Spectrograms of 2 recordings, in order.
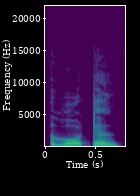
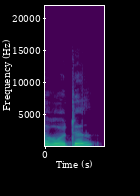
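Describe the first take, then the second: First: "होटल" broken into two parts, हो and टल; split into syllables. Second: Said in the usual way. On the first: Shown as a demonstration. Teacher shows how to break a word into syllables, "होटल" split हो-टल. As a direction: say "होटल" as हो, then टल. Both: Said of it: "इस तरह से break कर सकते हैं".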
